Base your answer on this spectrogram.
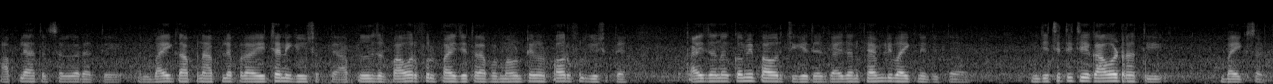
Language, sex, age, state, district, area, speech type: Marathi, male, 30-45, Maharashtra, Nanded, rural, spontaneous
